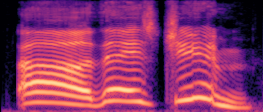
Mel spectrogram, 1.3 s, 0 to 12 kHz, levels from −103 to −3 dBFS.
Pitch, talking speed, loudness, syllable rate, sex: 285 Hz, 135 wpm, -15 LUFS, 3.5 syllables/s, female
